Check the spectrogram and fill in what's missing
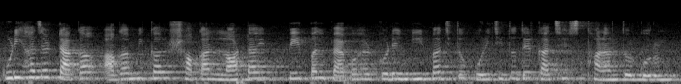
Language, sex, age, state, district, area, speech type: Bengali, female, 18-30, West Bengal, Purulia, urban, read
